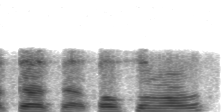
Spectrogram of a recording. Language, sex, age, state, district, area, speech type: Assamese, male, 60+, Assam, Tinsukia, rural, conversation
